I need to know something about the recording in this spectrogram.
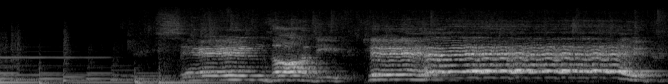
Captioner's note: shower water trickles; singing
